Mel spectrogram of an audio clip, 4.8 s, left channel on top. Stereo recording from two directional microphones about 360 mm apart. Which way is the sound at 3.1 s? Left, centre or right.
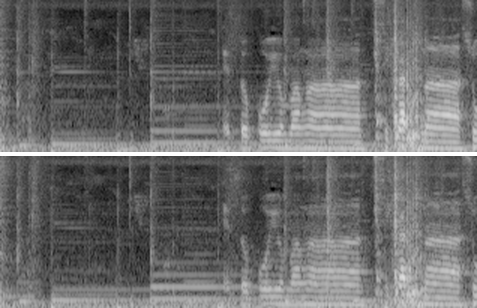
Centre.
